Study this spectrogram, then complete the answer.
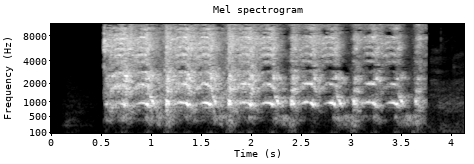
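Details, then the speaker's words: Triumph Sprint 955 three-cylinder cranking before valve shim replacement: fast uneven cranking beats with some light strokes; low compression on cylinders 1 and 2, likely from the shims, corrected after shim change. "So I'm going to insert the clip now as to what it sounded like before I've done the valves, shims."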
